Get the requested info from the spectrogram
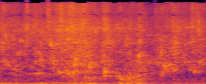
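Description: Water poured from a plastic cup over a wet dog's back, splashing into shallow bathwater in a bathtub.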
